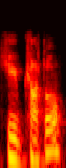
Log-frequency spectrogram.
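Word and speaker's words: kubectl: a cube cut' or cube catalyst the command line to deal with cuban at ease cube other people pronounce two different ways it's officially pronounced cube shuttle don't let anyone tell you different so cube shuttles get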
